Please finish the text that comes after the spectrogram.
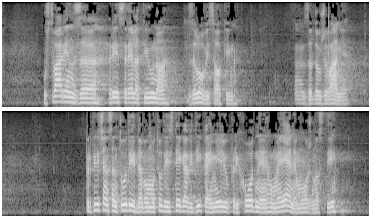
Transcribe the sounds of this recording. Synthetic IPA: ust̪ʋaːɾjɛnzəɾeːsɾɛlat̪iwnɔzɛloːʋisɔːkim | zad̪ɔwʒɛʋaːnjɛ | pɾɛpɾiːt͡ʃansəmt̪uːd̪id̪abomɔt̪uːd̪iːst̪eːɡaʋid̪iːkaimeːliwpɾixoːd̪nɛumɛjɛːnɛmoːʒnɔst̪i

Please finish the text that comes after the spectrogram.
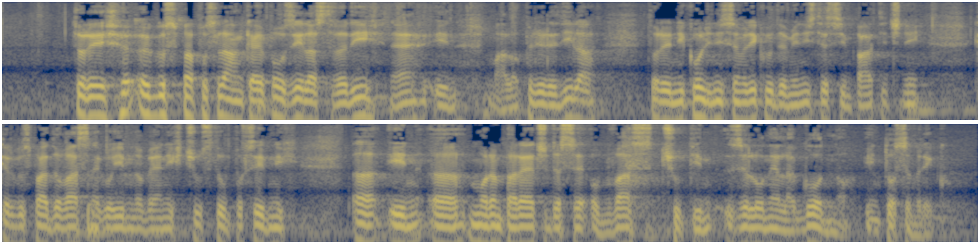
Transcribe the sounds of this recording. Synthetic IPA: t̪oːɾɛjɡɔspapɔslaŋkajɛpɔwzeːlast̪ʋaɾinɛinma̰ːlɔpɾiɾɛd̪iːla | t̪oːɾɛjnikoːlinisəmɾeːkəwd̪aminiːst̪ɛsimpaːt̪it͡ʃnikɛɾɡɔspaːd̪ɔʋasnɛɡɔjimnɔbɛːnixt͡ʃust̪əwpɔseːbnix | inmoːɾəmpaɾɛt͡ʃd̪asɛʔɔbʋast͡ʃuːt̪imzɛlonɛlaɡoːd̪nɔint̪oːsəmɾḛːkw

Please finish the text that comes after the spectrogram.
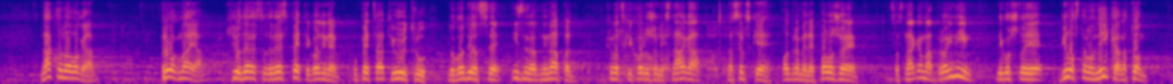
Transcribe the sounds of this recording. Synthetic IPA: nako̞no̞ʋo̞ɡa | pr̩ʋo̞ɡmajaxiʎad̪ud̪eʋe̞t̪st̪od̪ee̞d̪eset̪̚pe̞ːt̪e̞ɡo̞d̪ine̞upe̞ːt̪saːt̪iujut̪ɾu | d̪o̞ɡo̞d̪io̞se̞iznenad̪ninaːpad̪ | xr̩ʋaːt̪skixo̞ɾuʒanixsnaːɡanasr̩pske̞o̞d̪bɾame̞ne̞po̞lˠo̞ʒaje̞ | sasnaːɡamabɾo̞jnijim | ne̞ɡo̞ʃt̪o̞je̞biːlˠo̞st̪ano̞ʋniːkanat̪o̞ːm

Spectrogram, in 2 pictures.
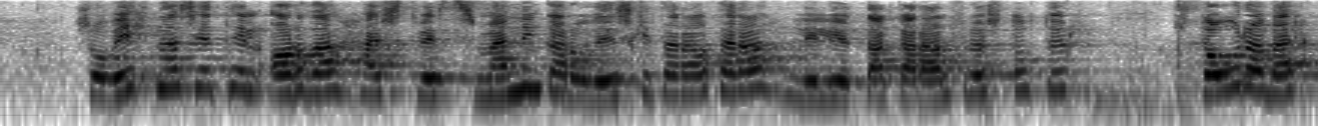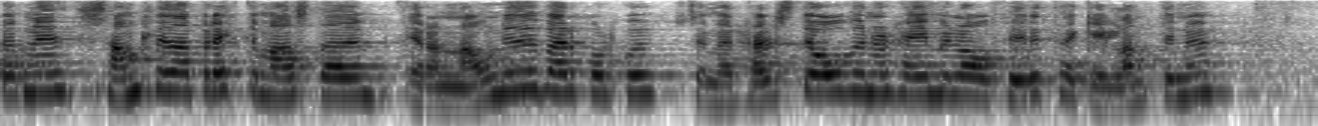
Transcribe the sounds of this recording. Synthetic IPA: svɔvɪht̪nasjɛt̪ʰɪlɔɾðaɦajst̪vɪr̥t̪smɛnːiŋkaɾɔɣvɪðscɪt̪aɾawθɛrːalɪljʏt̪akːaɾalfɾɛðst̪owht̪ʏɾ̥ | st̪oːwɾavɛr̥kapnɪðsaml̥ɪðapɾejht̪ʏmaðst̪aːðʏmɛɾanaːwnɪðʏvɛɾpowlkʏsɛmɛɾ̥ɦɛlst̪ɪoːwvʏnːʏɾ̥ɦeːjmɪlaɔɣfɪːɾɪt̪ʰaːjcailant̪ɪnʏ

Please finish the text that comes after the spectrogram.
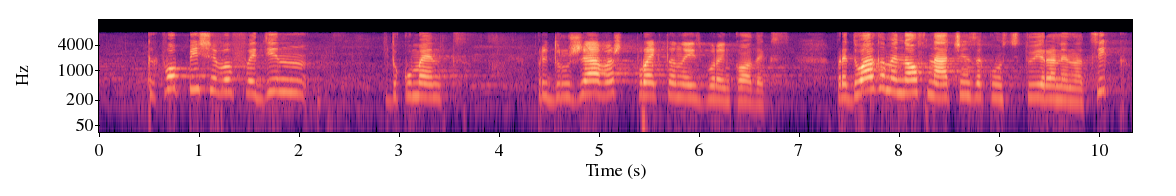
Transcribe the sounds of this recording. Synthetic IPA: kɐkvɔpiʃɛvəfɛd̪in | d̪okʊmɛnt̪ | pɾid̪ɾuʒavəʃt̪pɾoɛkt̪ənɐizbʊɾɛnkɔd̪ɛks | pɾɛd̪lˠaɡəmɛnɔfnat͡ʃinzɐkonst̪i̥t̪ʊiɾɐnɛnɐt̪sik

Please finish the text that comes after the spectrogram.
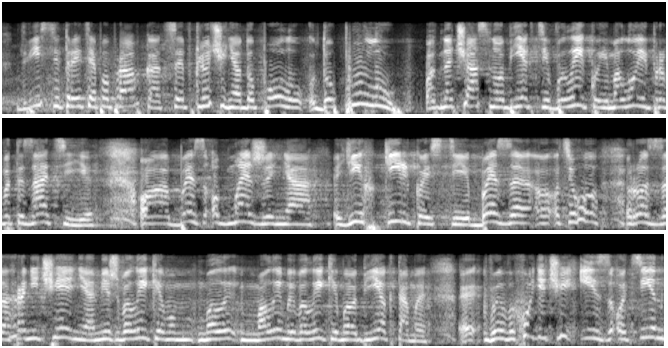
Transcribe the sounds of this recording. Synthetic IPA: d̪ʋʲisʲtʲit̪ɾɛtʲjɐpɔpɾɑwkɐt̪sɛwklʲut͡ʃenʲːɐd̪ɔpɔlˠʊd̪ɔpulˠʊ | ɔd̪nɔt͡ʃɑsnɔːbjɛktʲiwːelˠɪkɔjimɐlˠɔjipɾɪʋɐt̪ɪzɑt͡sʲiji | bɛzɔbmɛʒenʲːɐ | jixkʲilʲkɔsʲtʲibɛzɔt͡sʲɔɦɔ | rɔzɦɾɐnʲit͡ʃɛnʲːɐmʲiʒʋelˠɪkɪmɪmˠmɐlˠɪmɪʋelˠɪkɪmɪɔbjɛkt̪ɐmɪʋɪʋɪxɔdʲɐt͡ʃɪizɔt͡sʲin

